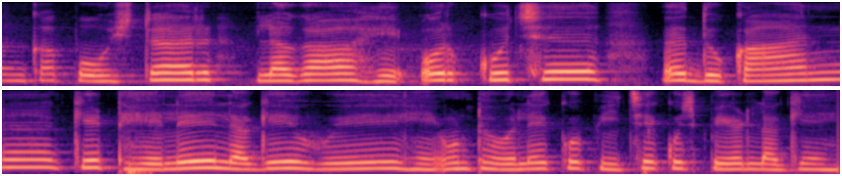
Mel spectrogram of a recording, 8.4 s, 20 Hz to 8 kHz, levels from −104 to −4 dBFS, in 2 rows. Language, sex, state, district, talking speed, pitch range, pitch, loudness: Hindi, female, Maharashtra, Nagpur, 145 wpm, 205-245 Hz, 225 Hz, -25 LUFS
